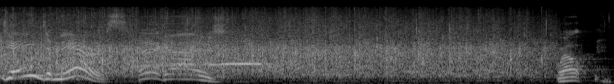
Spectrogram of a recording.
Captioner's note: audience applauds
